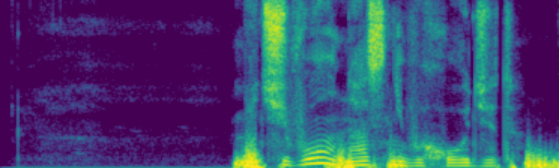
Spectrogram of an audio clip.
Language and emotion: Russian, sad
